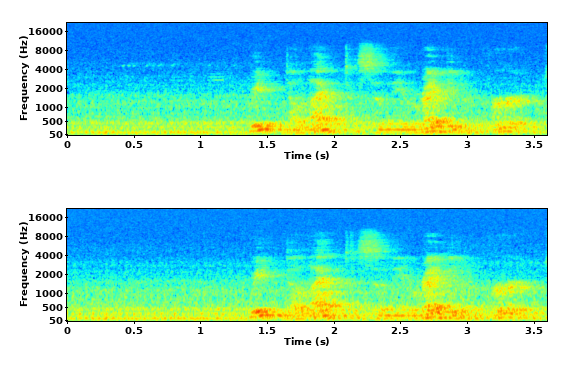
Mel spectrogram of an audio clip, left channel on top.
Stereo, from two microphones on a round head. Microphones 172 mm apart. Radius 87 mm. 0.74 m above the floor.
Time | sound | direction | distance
1.4 | a man speaking | 25° left (ahead or behind) | 4 m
